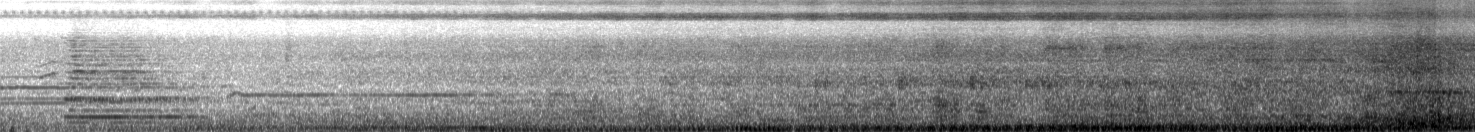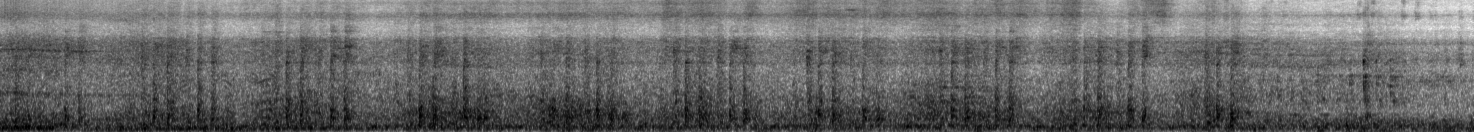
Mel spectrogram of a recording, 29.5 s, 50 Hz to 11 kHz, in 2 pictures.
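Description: A KAI CC206 diesel-electric locomotive and its long-distance passenger train approaching and passing close by. The locomotive's deep rumble grows louder over the first ten seconds or so, then the wheels clatter rhythmically over the rail joints as the coaches go by. A short train horn sounds about a second in.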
